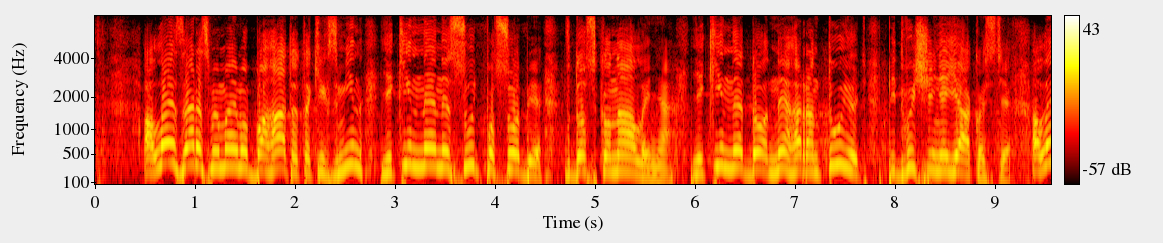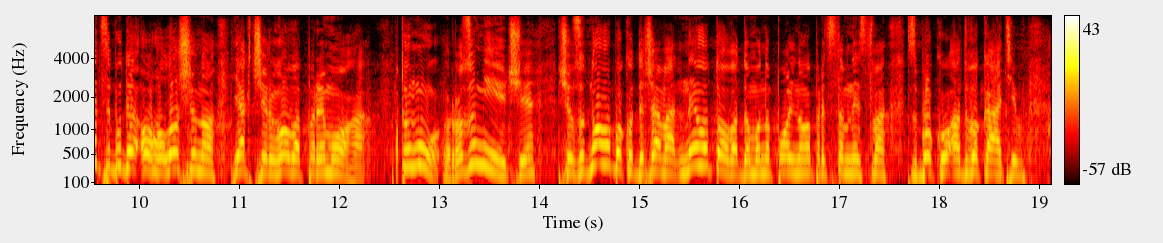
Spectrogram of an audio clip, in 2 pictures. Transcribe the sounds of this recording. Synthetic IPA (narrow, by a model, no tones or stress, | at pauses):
ɐlˠɛzɑɾɐsmɪmɑjemɔbɐɦɑt̪ɔt̪ɐkɪxzmʲinjɐkʲinɛnesut̚ʲpɔsɔbʲiwd̪ɔskɔnɑlˠenʲːɐ̰jɐkʲinnɛɦɐɾɐnt̪ujʊtʲpʲid̪ʋɪʃt͡ʃenʲːɐjakɔsʲtʲiɐlˠɛt̪sɛbud̪ɛʔɔɦɔlˠɔʃenɔjɐkt͡ʃerɦɔʋɐpeɾemɔɦɐ̰ | t̪ɔmurɔzʊmʲijʊt͡ʃɪ | ʃt͡ʃɔzɔd̪nɔɦɔbɔkʊd̪erʒɑʋɐnɛɦɔt̪ɔʋɐd̪ɔmɔnɔpɔlʲnɔɦɔpɾet̪st̪ɐwnɪt̪st̪ʋɐzbɔkʊɐd̪ʋɔkɑtʲiw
